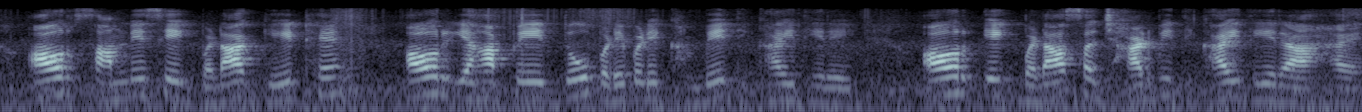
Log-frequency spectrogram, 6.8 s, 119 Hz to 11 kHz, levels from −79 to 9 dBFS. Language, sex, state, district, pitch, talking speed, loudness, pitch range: Hindi, female, Bihar, Saran, 200 Hz, 235 wpm, -19 LUFS, 175-225 Hz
